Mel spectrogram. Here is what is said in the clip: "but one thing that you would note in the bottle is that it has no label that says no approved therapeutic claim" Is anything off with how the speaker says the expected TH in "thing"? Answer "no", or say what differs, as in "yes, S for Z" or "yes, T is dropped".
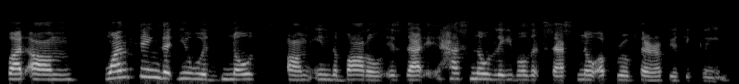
no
